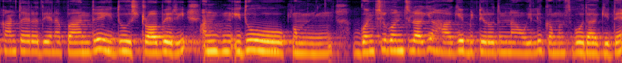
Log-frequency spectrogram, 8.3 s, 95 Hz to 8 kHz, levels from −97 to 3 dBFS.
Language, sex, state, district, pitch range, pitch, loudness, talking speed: Kannada, female, Karnataka, Gulbarga, 205-225 Hz, 215 Hz, -16 LUFS, 125 wpm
